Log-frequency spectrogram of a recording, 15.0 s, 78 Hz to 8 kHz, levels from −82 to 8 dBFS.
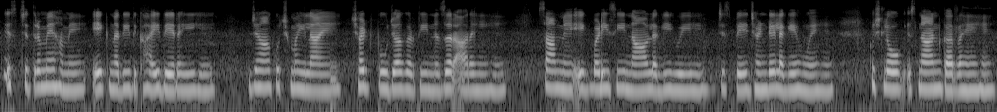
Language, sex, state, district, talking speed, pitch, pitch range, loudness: Hindi, female, Uttarakhand, Uttarkashi, 155 wpm, 195 Hz, 190-205 Hz, -25 LUFS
